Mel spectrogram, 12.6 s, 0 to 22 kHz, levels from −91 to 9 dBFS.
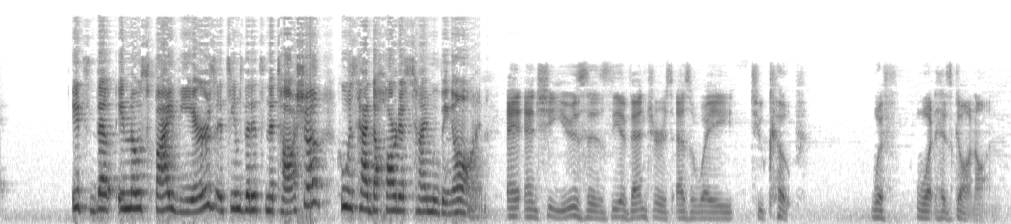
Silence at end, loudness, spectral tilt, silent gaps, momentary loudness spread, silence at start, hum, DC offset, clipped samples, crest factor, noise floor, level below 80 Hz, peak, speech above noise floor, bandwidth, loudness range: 0.35 s; -16 LUFS; -3 dB/octave; none; 21 LU; 0.9 s; none; under 0.1%; under 0.1%; 20 dB; -64 dBFS; -58 dBFS; 0 dBFS; 45 dB; 16.5 kHz; 20 LU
